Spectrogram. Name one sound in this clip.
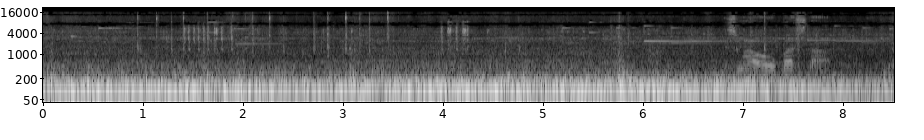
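A car engine and tyres rumble low and steady from inside a moving car.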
